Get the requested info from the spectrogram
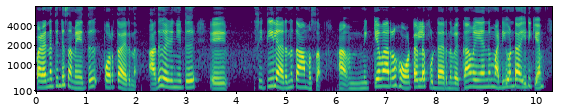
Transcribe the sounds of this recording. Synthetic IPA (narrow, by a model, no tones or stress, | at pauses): pɐɻɐnɐt̪ːinde̞sɐmɐjɐt̪ːɨporɐt̪ːaːjiɾunːṵɐðɨkɐɻiɲːiʈːɨ | sitːijilaːjiɾunːut̪aːmɐsɐ̰m | mikʲːɐʋaːrɨɦo̞ːʈːɐllefuɖaːjiɾunːuʋe̞kːaːʋɐjeːnːmɐɽijo̞ɳɖaːjiɾikʲːaːm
